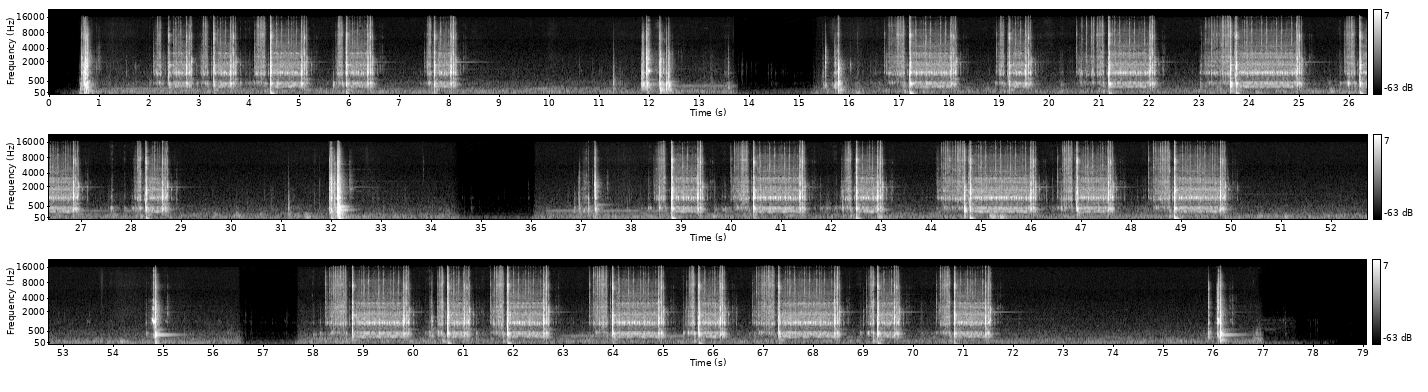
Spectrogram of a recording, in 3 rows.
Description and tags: Puhelin, numeron valinta, lankapuhelin, pöytäpuhelin / An old landline telephone, dialing, receiver, pick up, hang up, analogic, various versions, 1950s
Vanha 1950-luvun malli. Luuri ylös, valitaan numero valintalevystä pyörittämällä, luuri alas. Erilaisia.
Paikka/Place: Suomi / Finland / Helsinki
Aika/Date: 08.12.1982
